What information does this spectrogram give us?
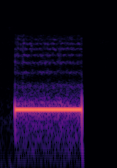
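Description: A single ringback tone on an outgoing telephone call: one steady, mid-pitched beep lasting about a second, heard alone between stretches of silence.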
